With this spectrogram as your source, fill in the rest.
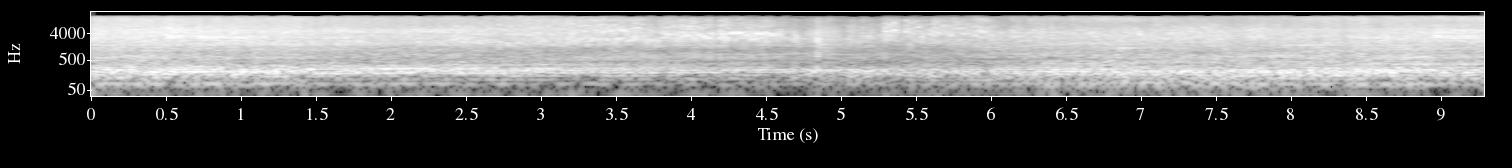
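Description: Small engines drone and rev outdoors.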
